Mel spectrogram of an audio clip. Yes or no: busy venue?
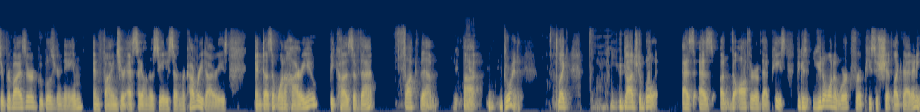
no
